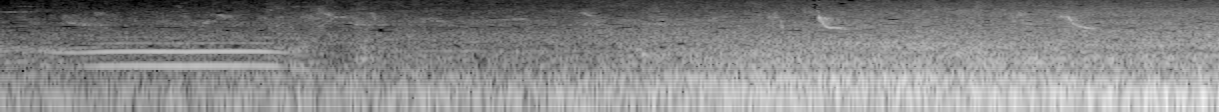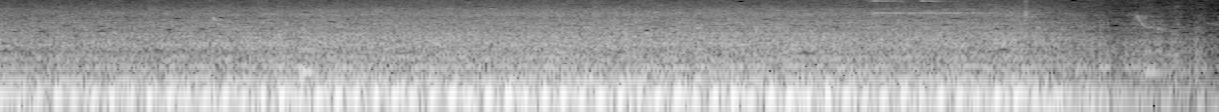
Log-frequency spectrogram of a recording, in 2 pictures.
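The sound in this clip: A car engine idles at a police checkpoint as a low, steady rumble that grows louder and holds from the middle onward. It then fades at the end, with a brief tonal call near the start.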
